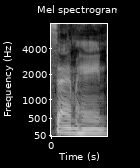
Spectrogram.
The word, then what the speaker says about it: Samhain: You know, Samhain's the proper pronunciation, but you read it as Samhain.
